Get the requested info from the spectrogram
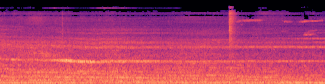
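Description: Electric suburban train running at a platform over a low rumble. Its motor whine falls in pitch over the first couple of seconds and then holds steady, as when a train slows to a stop. A short, sharp high noise comes about four and a half seconds in.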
